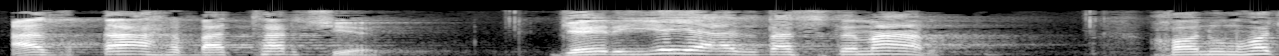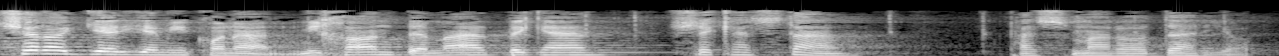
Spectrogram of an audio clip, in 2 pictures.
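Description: A man giving a lecture as a family counselor. He talks emphatically, swinging between loud raised lines and low, quiet asides. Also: in a large hall, lo-fi sound. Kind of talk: lecture to an audience.

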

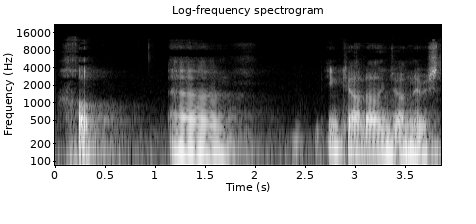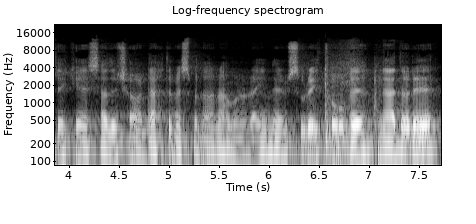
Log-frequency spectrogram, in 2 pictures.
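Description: A man teaching a Quran recitation class. He explains slowly, hesitates often and repeats sounds aloud to demonstrate them. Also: fairly low pitch, steady tone, vocal fry, dark tone, in a large hall, slight background noise. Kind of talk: classroom lesson.

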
